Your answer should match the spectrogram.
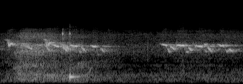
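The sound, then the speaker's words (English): Small birds playing in a fish pond twitter and chirp busily in two lively bursts separated by a brief lull, the high calls clear with no one talking. “Oh, birds playing in the fish pond. Look at them, happy birds.”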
